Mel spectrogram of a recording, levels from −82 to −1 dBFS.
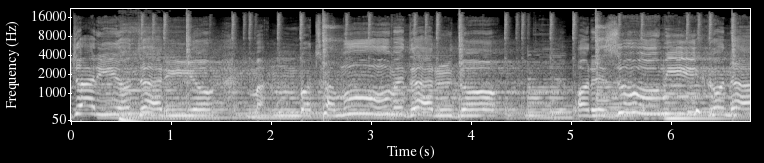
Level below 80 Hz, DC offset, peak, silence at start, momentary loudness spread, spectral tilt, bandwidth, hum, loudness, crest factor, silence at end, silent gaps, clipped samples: -30 dBFS; under 0.1%; 0 dBFS; 0 s; 6 LU; -4 dB/octave; over 20 kHz; none; -10 LUFS; 10 dB; 0 s; none; under 0.1%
